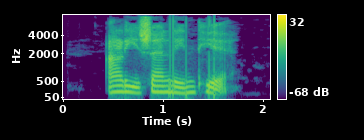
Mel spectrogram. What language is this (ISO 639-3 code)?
zho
